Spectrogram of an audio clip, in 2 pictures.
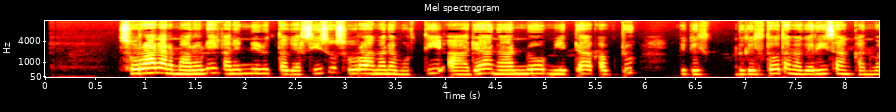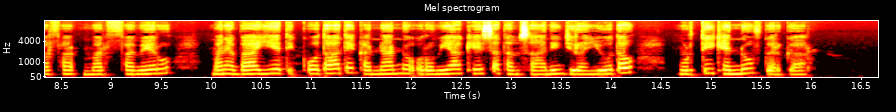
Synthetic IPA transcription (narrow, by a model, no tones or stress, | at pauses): sʊɾaːnɐɾmaːnɔleːkɐnɪnːɪnʊt̪ːɪɐɡɐɾsiːsʊsuːɾaːmɐnɐmʊɾt̪iːʔaːd̪aːnaːnːo̞ːmiːᶑːaːkʼɐbd̪ʊ | bɪɡɪlt̪o̞ːt̪ɐmɐɡɐɾiːsaːŋkɐnmɐɾfɐme̞ːɾʊ | mɐnɐbaːjːe̞ːt̪ʼɪkʼːo̞ːt̪aːt̪ɛkɐnːaːnːo̞ːʔɔɾɔmɪjaːkʰe̞ːsːɐt̪ɐmsaːniːd͡ʒɪɾɐnjoːt̪ɐʔʊ | mʊɾt̪iːkɛnːuːfɡɐɾɡaːɾʊ̥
